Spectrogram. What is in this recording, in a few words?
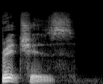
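"breeches", British English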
